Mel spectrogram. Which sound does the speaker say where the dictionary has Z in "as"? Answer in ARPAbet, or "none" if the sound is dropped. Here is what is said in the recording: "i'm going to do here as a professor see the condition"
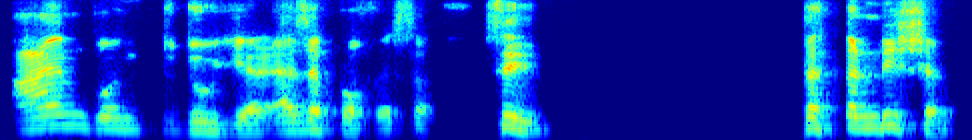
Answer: Z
